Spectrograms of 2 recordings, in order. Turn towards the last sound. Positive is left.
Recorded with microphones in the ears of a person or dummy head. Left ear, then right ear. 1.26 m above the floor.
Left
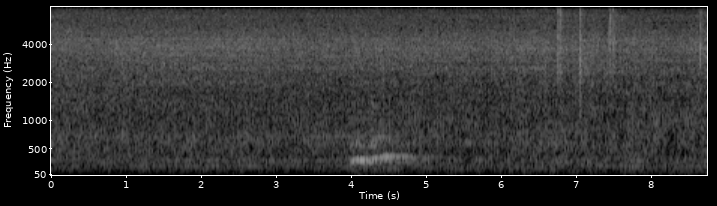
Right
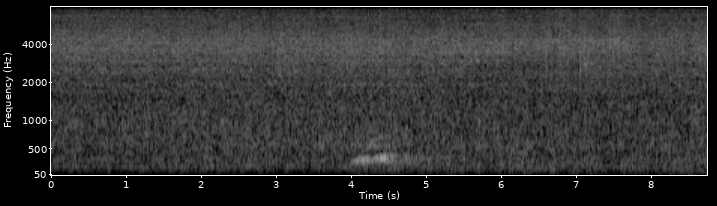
turn(degrees=60)  # may be behind; listen again after turning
